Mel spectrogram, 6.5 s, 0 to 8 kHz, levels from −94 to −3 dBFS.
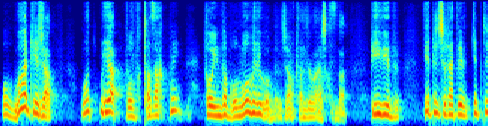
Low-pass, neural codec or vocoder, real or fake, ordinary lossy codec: none; codec, 16 kHz, 0.5 kbps, FreqCodec, larger model; fake; none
